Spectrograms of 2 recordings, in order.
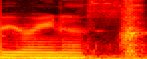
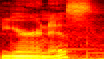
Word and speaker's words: Uranus: There's a cluster of invaders near Uranus. Not how you pronounce that, Real Jynx. Mature. It's pronounced Uranus. It's Uranus.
